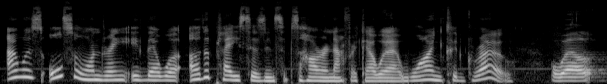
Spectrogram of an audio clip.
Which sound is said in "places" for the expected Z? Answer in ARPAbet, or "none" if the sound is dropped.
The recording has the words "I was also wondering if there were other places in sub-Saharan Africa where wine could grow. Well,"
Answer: Z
